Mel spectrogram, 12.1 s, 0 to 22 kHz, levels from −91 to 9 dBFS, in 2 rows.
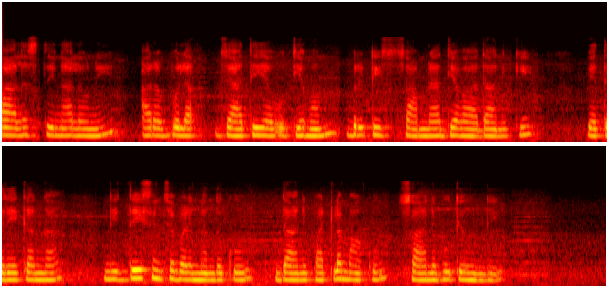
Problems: low volume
